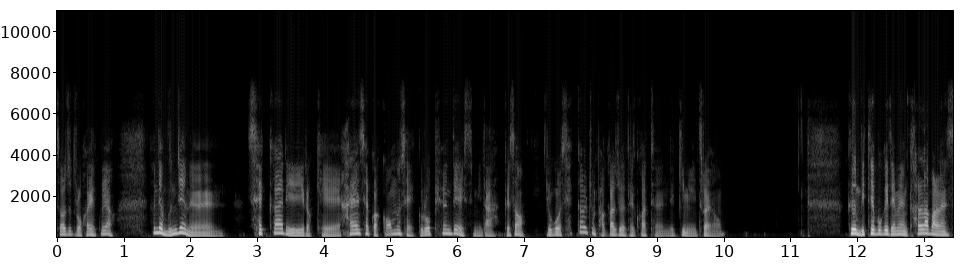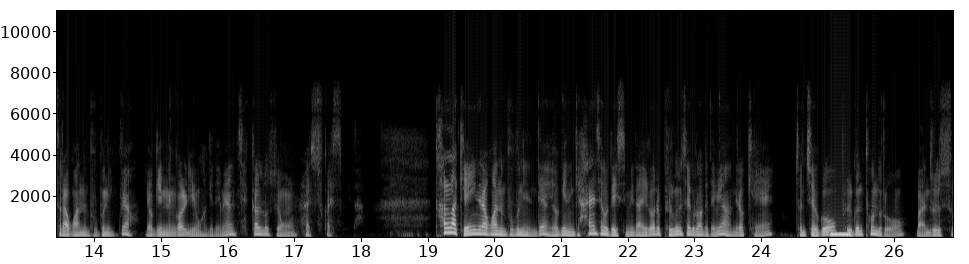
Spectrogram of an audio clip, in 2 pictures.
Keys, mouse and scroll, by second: 12.5 click, 20.7 click, 23.1 click, 26.6 click.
